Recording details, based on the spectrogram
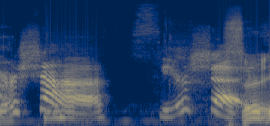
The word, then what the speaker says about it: Saoirse: The movie that introduced us all to, how do you say that? – Yeah. Saoirse. – Yeah. No. You're joking with me. None of those letters are in there.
